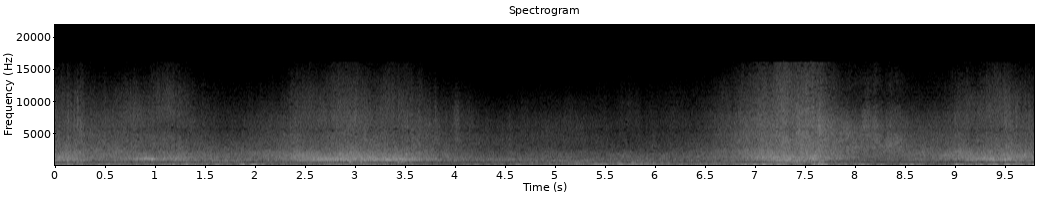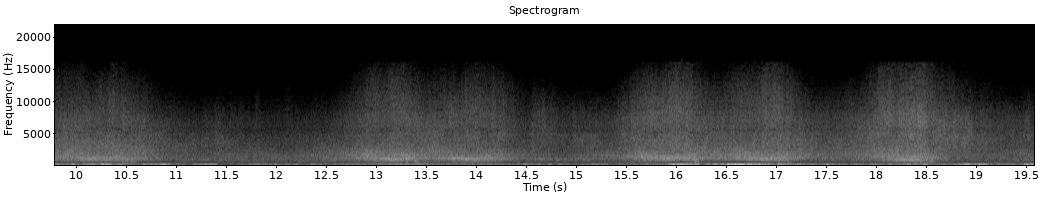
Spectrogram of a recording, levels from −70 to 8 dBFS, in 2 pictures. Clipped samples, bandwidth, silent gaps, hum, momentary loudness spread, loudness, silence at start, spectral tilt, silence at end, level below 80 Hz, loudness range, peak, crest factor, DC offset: under 0.1%; 16.5 kHz; none; none; 11 LU; -30 LUFS; 0 s; -2 dB/octave; 0 s; -32 dBFS; 5 LU; -4 dBFS; 20 dB; under 0.1%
